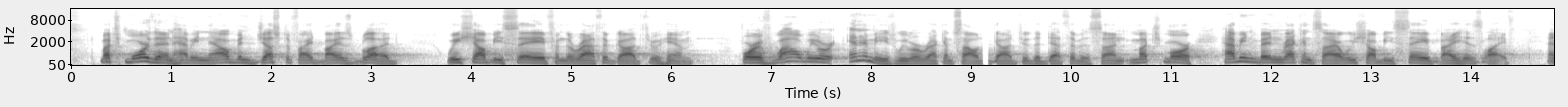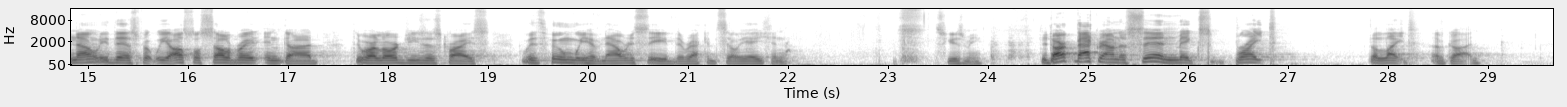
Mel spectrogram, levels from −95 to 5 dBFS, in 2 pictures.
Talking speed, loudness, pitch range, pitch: 175 wpm, -36 LUFS, 110-140 Hz, 125 Hz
